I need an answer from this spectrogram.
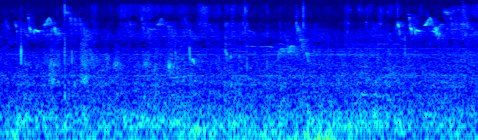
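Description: Quiet outdoor ambience: a low steady rumble with a few faint bird chirps, several of them near the start, one in the middle and a few more near the end.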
